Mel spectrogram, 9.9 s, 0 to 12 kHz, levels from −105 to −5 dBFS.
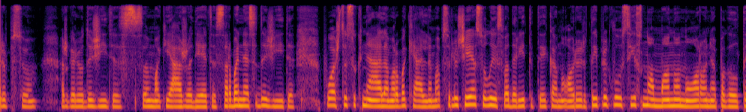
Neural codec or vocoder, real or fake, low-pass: none; real; 9.9 kHz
